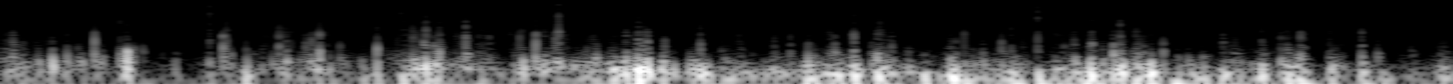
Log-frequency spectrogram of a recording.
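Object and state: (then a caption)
Plastic shower cap crinkled. A thin plastic shower cap stretched over a microphone is squeezed and crinkled with the fingertips. The result is a close, dense run of deep, muffled rumbling crackles, with brief sharp crinkle snaps.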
